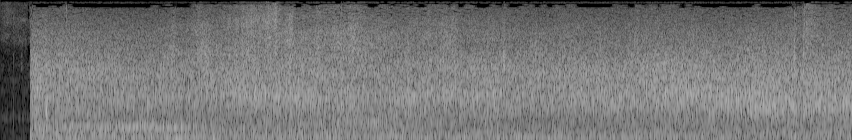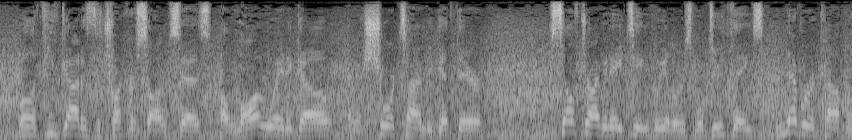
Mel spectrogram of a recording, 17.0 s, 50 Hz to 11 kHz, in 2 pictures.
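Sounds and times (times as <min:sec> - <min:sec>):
cars passing on road: 0:00.2 - 0:17.0.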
